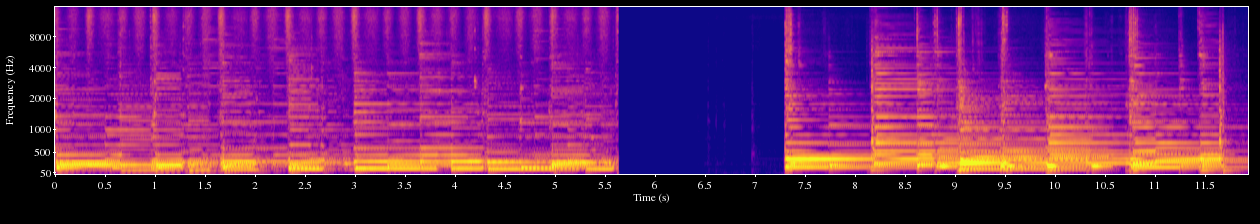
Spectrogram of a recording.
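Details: Strummed acoustic guitar music plays throughout, broken by a short silence midway, with no animal sounds.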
